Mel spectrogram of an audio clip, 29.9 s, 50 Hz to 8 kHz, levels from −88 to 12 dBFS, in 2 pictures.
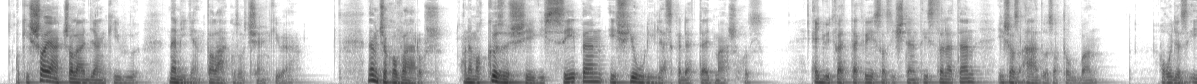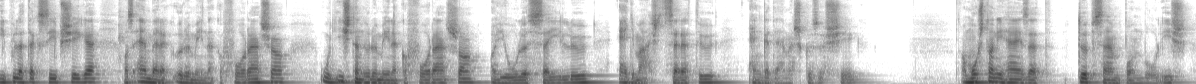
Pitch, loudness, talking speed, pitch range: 115 Hz, -22 LUFS, 115 wpm, 105-125 Hz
